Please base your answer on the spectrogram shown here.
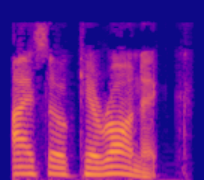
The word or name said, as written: isokeraunic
